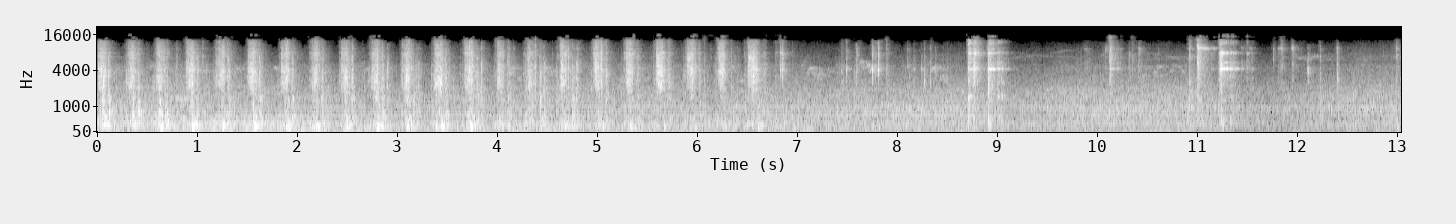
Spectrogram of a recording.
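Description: Spanner working the exhaust can's clamp bolt loose in quick, even rasping strokes, about four a second, for some seven seconds. Then two sharp metal clinks, about nine and eleven seconds in.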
